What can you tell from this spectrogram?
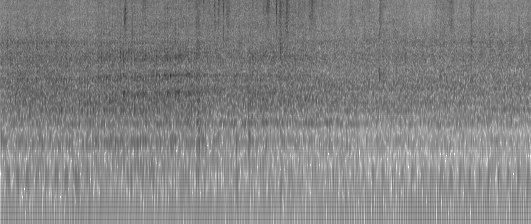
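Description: Tractor engine running steadily as it pulls a trailer loaded with logs, getting a little louder about a second in, then settling.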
